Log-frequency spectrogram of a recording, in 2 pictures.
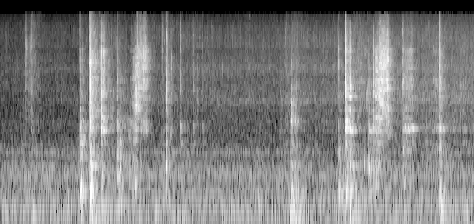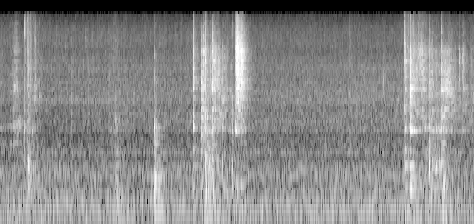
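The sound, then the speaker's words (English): Chicken frying in a pan over relatively strong heat: a steady sizzling hiss underneath, punctuated by irregular scraping and stirring clatters from a utensil against the pan, with no talking. “Use relatively stronger fire and put the chicken in.”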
